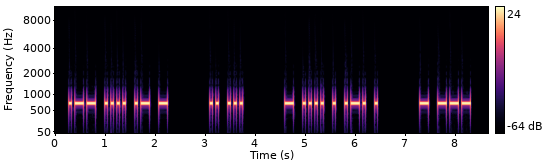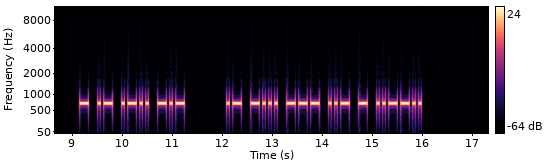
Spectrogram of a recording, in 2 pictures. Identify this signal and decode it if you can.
Morse code, heard as a keyed tone, about 20 wpm, 700 Hz. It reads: WHAT IS THERE TO TALK ABOUT?
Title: 2x Word-Spacing - Sentences from Top 400 Words - 20wpm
